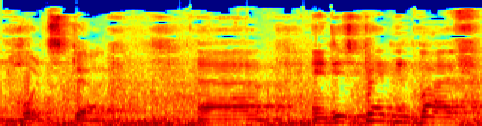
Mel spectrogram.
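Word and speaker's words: Holtzberg: included a rabbi Gabriel holzberg that's the way I pronounce it in German holsberg uh and his pregnant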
